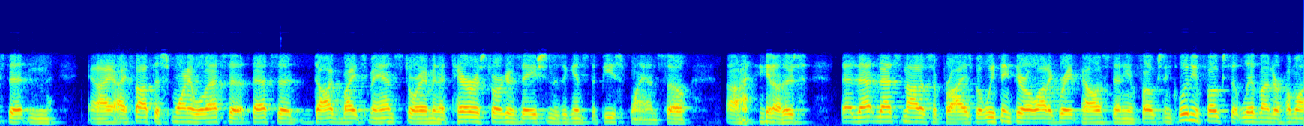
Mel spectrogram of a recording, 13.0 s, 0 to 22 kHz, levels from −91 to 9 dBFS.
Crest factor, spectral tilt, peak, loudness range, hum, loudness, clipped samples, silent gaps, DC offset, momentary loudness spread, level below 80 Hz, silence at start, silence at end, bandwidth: 14 dB; -8 dB/octave; -8 dBFS; 3 LU; none; -22 LUFS; under 0.1%; none; under 0.1%; 8 LU; -68 dBFS; 0 s; 0 s; 4 kHz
